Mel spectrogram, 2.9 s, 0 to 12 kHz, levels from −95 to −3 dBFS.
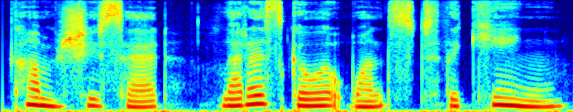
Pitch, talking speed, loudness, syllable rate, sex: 195 Hz, 230 wpm, -16 LUFS, 4.1 syllables/s, female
